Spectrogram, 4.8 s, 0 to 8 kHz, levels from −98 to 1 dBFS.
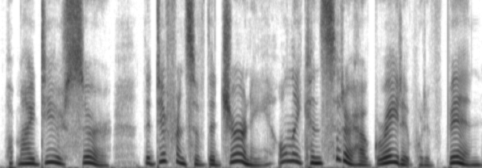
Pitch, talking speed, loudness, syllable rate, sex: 235 Hz, 210 wpm, -18 LUFS, 5.7 syllables/s, female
